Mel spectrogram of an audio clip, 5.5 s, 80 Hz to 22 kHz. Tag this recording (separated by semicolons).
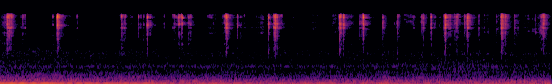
foley; mover; mw3; sonido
